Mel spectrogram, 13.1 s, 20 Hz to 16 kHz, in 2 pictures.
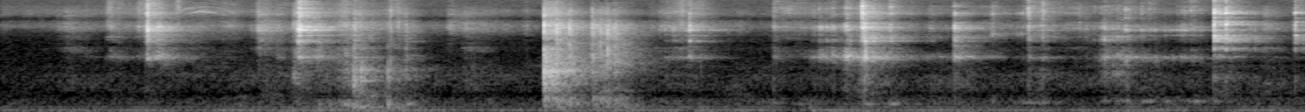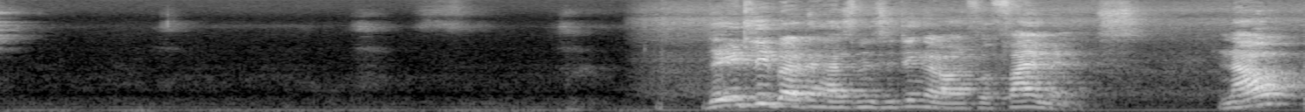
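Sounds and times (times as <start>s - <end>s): spoon clinking and scraping bowl: 3.2s - 6.6s.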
